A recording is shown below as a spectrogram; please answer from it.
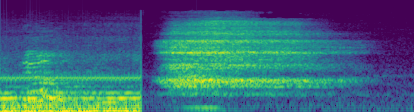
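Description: A film soundtrack's deep low rumble with held tones cuts off abruptly less than a second in, followed by a woman's long breathy sigh that fades away.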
